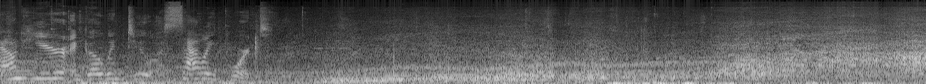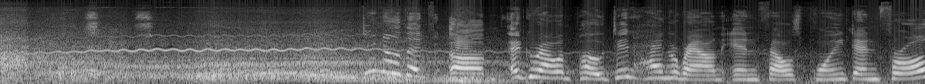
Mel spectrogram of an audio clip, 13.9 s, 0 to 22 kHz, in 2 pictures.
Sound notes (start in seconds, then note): 2.4 spooky sounds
